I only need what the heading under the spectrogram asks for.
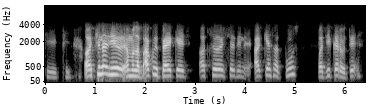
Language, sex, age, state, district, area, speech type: Kashmiri, male, 18-30, Jammu and Kashmir, Kupwara, rural, conversation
